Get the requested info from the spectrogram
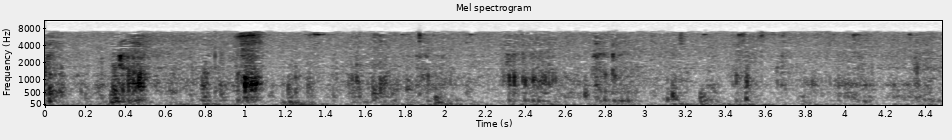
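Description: Small dog rolling and wriggling on carpet, making a run of short, irregular scuffing and body noises, the loudest about a second in.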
